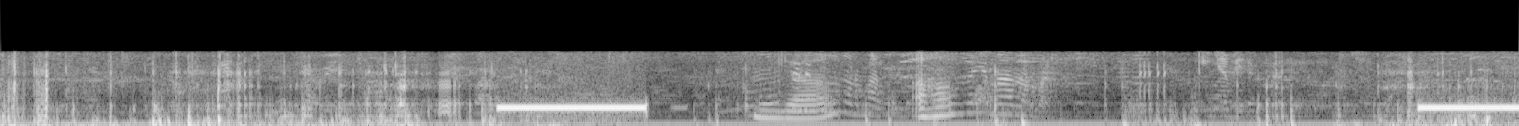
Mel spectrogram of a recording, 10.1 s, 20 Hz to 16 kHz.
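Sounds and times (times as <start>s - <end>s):
telephone ringback tone on a call to a phone operator: 3.3s - 4.3s, 9.5s - 10.1s.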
